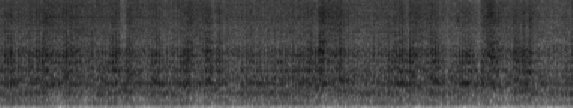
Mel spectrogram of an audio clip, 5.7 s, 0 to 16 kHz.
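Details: Dualit 88013 desktop mixer kneading 500g flour and 300ml water bread dough: a steady motor hum sags and surges under a faint rattle and skips speeds as the motor strains under load. A second unit did the same.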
